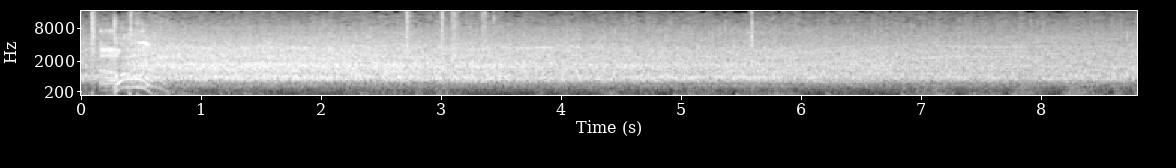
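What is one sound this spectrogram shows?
A large crowd cheers and roars loudly throughout.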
